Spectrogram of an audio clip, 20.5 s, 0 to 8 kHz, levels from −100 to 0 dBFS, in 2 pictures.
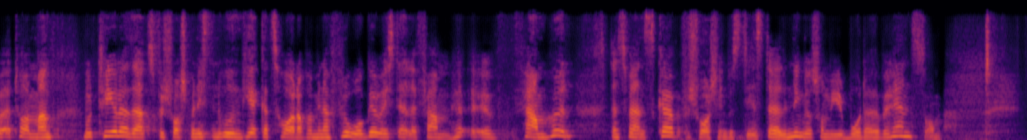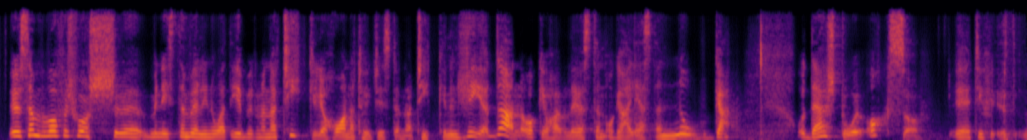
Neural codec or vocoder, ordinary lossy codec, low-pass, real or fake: codec, 16 kHz, 0.5 kbps, X-Codec, WavLM features, trained on Multilingual LibriSpeech; none; 7.2 kHz; fake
